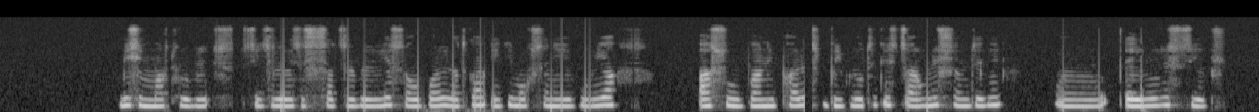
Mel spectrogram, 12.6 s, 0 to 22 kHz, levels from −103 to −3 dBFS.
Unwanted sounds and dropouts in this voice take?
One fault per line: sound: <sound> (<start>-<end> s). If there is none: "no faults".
sound: dropout (8.0-8.1 s)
